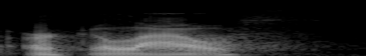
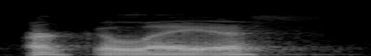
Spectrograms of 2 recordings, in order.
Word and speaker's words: Archelaus: Sometimes I hear it pronounced Archelaus, but Archelaus, Herod Antipas.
